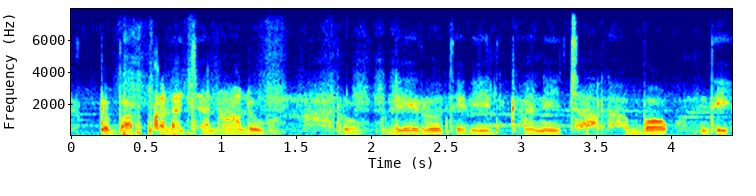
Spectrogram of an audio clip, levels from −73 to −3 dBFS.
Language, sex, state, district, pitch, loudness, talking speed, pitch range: Telugu, male, Andhra Pradesh, Manyam, 115 Hz, -21 LUFS, 95 wpm, 110-120 Hz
